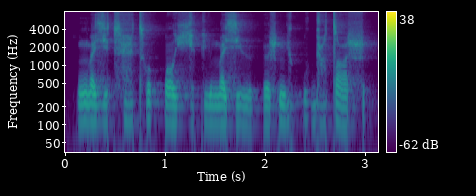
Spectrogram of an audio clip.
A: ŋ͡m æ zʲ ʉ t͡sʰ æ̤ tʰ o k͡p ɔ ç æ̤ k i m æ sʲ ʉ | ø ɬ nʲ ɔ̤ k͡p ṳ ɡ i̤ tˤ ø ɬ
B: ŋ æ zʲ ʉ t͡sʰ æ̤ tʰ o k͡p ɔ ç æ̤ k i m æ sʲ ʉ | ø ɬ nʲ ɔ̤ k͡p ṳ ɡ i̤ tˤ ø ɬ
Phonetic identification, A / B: A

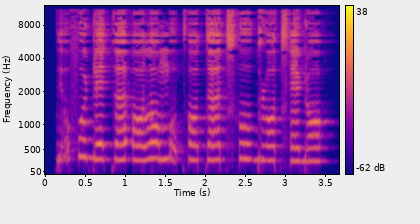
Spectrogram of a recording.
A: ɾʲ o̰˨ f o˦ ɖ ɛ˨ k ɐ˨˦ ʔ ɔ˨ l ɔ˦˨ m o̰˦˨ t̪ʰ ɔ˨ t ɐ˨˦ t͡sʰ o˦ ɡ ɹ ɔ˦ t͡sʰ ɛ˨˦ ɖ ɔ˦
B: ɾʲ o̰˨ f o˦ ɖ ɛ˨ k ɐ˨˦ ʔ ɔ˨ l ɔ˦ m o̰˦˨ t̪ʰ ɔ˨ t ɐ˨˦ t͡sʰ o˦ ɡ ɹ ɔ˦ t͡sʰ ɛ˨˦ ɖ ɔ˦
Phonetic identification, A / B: A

